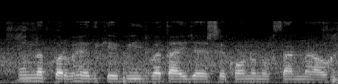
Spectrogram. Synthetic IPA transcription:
ʊnːət̪pəɾbʱeːd̪ʱkebiːt͡ʃbət̪aːid͡ʒaesekɔːnonʊksaːnːaɦokʰ

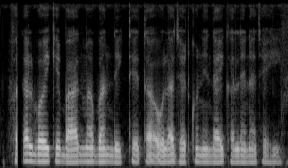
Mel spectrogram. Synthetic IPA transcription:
fɐt̪əlbɔːikebaːd̪mãbɐ̃nd̪ːeːk̚ʰt̪ḛt̪a̰o̰ːla̰d͡ʒʱɐʈkonɪ̃nd̪aːikɐɾleːnat͡ʃaːɦieː

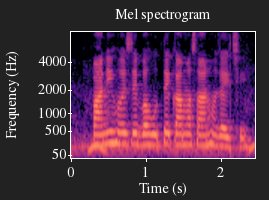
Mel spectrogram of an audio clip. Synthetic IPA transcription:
paːniɦoesebəɦut̪ekamasanɦod͡ʒaːjt͡ʃʰɛ

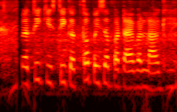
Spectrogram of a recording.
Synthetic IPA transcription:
pɾɐt̪ikist̪ikət̪kapɐɪsapɐʈaːjbəɾlaːɡe

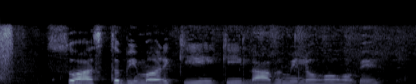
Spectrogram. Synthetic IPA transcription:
swaːst̪ʰbiːmaːɾkikilaːbʱmɪloɦoɦoːbeː

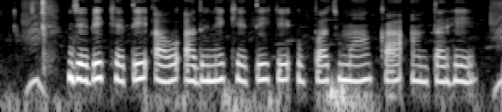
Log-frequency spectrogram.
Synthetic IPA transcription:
d͡ʒeːbikʰːeːt̪iʔaʔaːd̪ʱʊnɪkʰːeːt̪ik̪eʔʊpət͡ʃmãkaə̃nt̪əɾɦɛː

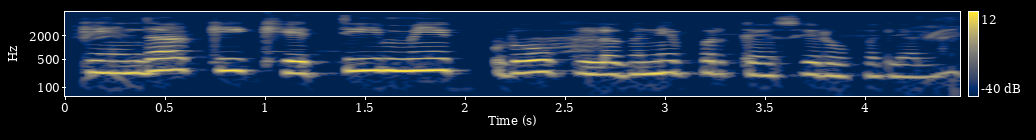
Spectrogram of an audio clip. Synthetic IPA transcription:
kẽːnd̪akikʰeːt̪imẽkɾoːkləɡnepəɾkɛːseɾoːkəd͡ʒaːlaː

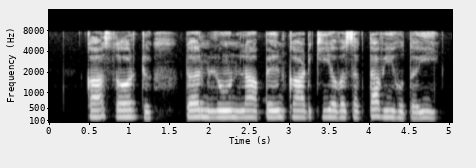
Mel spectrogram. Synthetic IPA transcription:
kaːsɔːɾʈ | ʈəɾmloːnlaːpeːnkaːɾɖkiəʋəsəkt̪abʱiɦoːt̪əiː

